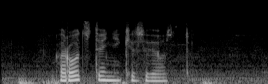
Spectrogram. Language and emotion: Russian, neutral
